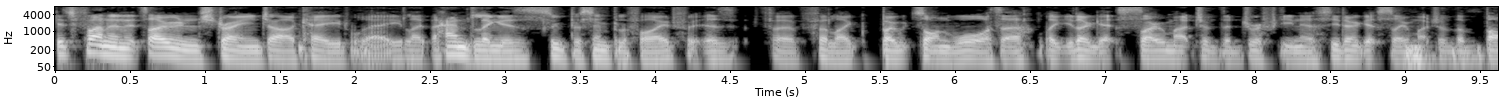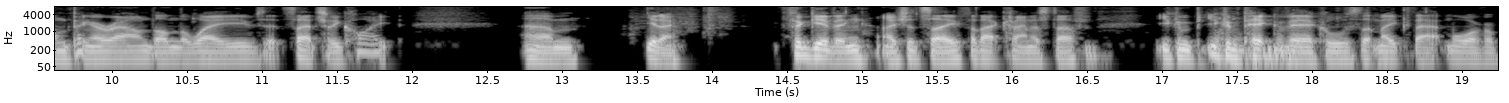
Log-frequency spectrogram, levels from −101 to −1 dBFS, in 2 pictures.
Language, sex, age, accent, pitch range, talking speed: English, male, 20-39, British, 90-115 Hz, 215 wpm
